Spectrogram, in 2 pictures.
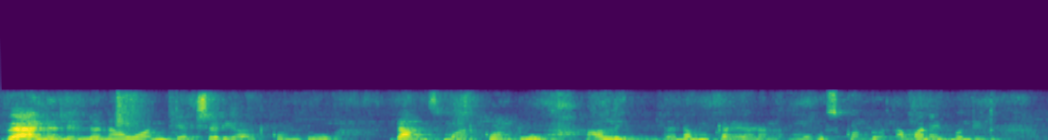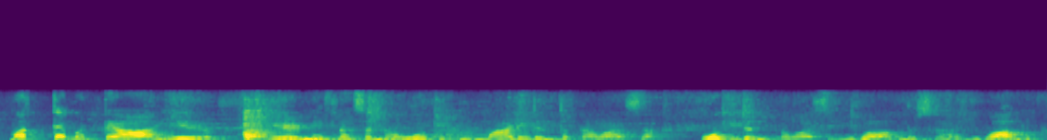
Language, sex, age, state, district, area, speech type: Kannada, female, 30-45, Karnataka, Chikkamagaluru, rural, spontaneous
